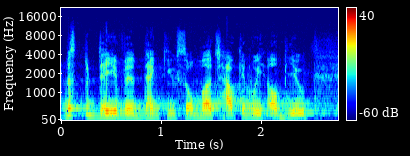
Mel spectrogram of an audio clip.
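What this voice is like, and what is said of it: Polite imitated Indian or Filipino accent. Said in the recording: “somebody on the phone with a foreign accent, and they're very, very polite ... India, or maybe the Philippines ... they always call me ... with a nice accent.”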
